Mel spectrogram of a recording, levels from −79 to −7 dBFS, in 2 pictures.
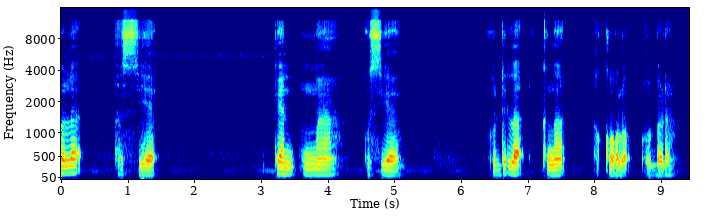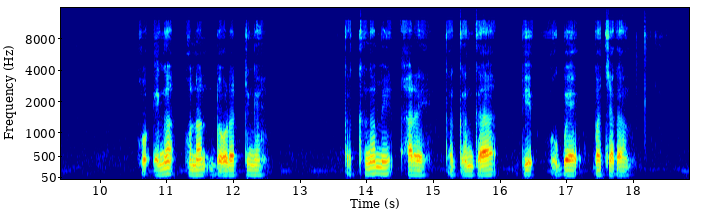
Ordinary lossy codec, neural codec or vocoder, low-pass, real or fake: Opus, 16 kbps; vocoder, 44.1 kHz, 128 mel bands every 512 samples, BigVGAN v2; 14.4 kHz; fake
